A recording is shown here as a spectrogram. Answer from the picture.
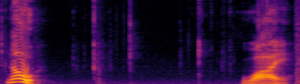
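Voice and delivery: loud outburst of dismay; frustrated yell. Real, not acted. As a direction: cry out at being killed. Killed in the game.

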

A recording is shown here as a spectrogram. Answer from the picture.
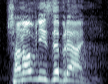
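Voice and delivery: loud ceremonial opening, pitch reined in; solemn, projected orator's call. Acted. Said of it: "niższym, dobrze".

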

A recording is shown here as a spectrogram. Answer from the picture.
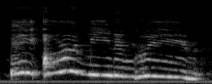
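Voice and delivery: high, loud frightened bug; little bug. Acted. Little bug crying out about the eyes, high and loud. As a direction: squeal it like a tiny bug. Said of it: "says one of the little bugs".

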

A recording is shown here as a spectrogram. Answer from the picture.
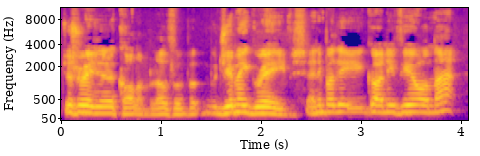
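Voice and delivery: put-on lightly done northern English accent; the boss's northern English accent, calling her love; a hint of northern English, quoting the executive producer. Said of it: "He was a northerner".

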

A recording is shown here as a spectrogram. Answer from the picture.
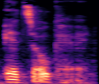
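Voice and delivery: soft whisper; a hushed reassuring whisper; whispered comfort. Acted. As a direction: whisper it gently to the boy. Comforting the crying boy.

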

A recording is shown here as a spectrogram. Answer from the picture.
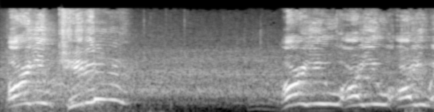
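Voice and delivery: yelling at another fumble; disbelieving yell. Real, not acted. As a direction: scream in disbelief at the screen.

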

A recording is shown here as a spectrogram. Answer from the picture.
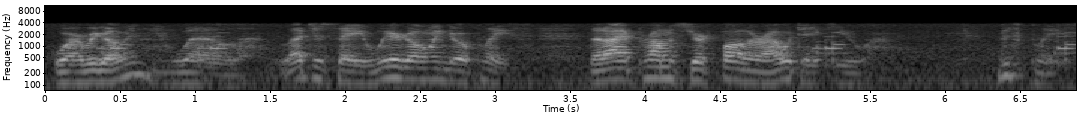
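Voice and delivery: quiet reading. Acted. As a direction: softly read game dialogue. Reads game mother's dialogue.

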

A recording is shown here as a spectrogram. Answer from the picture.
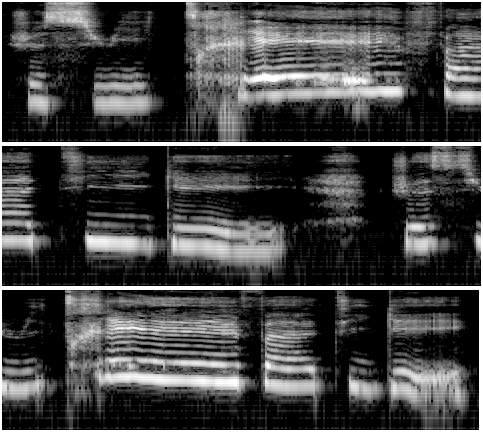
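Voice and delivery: slow, drooping je suis très fatigué; tired. Shown as a demonstration. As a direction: let très fatigué sag slowly. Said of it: "very tired".

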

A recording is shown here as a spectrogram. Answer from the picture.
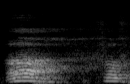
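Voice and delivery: oh, phew, blown out; moved sigh. Shown as a demonstration. Preacher showing the reaction to God's Word, a sigh. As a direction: let the word hit you, breathe out. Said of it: "made you go".

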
